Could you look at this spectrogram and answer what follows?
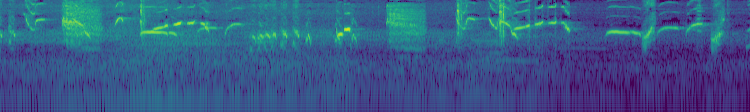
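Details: A singing oriental magpie-robin, used to prompt other birds to sing. Scratchy buzzes alternate with sweet whistled slurs and quick chattering notes, with a soft low hum underneath.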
